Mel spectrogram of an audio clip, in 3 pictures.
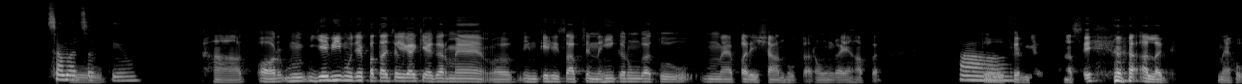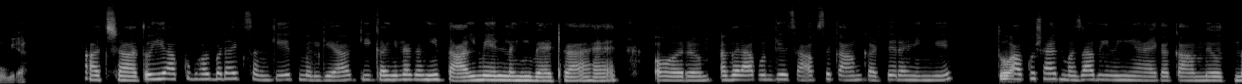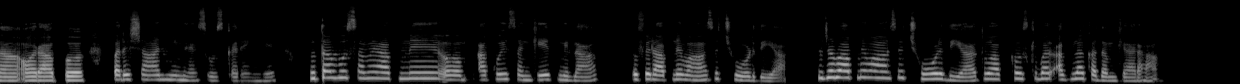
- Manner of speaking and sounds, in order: chuckle; tapping
- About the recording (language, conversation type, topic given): Hindi, podcast, नौकरी छोड़ने का सही समय आप कैसे पहचानते हैं?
